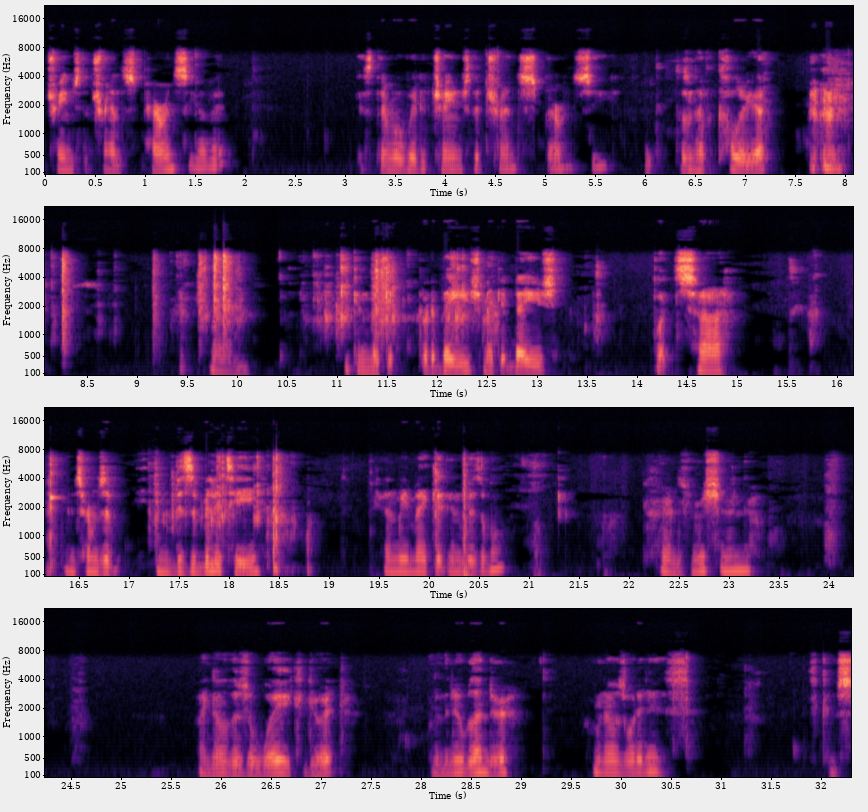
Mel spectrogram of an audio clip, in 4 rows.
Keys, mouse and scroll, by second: 1.3 click, 4.3 click, 8.1 click, 14.9 scroll down 4, 15.8 scroll down 4, 16.6 scroll down 3, 18.6-19.3 scroll down 9, 21.5-22.0 scroll up 3, 22.2 scroll up 5, 24.1-24.6 scroll up 4, 25.1 scroll up 2, 26.4-26.9 scroll up 3, 30.4 click.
